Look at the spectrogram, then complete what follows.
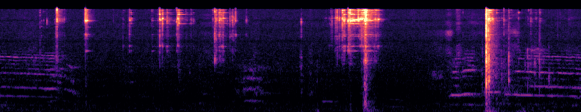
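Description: A bunch of metal keys jangling and clinking in a toddler's hand, in several sharp shakes; the loudest comes about six seconds in. Near the end a drawn-out, slightly falling tone sounds under the jangling.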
